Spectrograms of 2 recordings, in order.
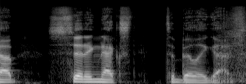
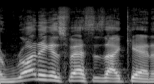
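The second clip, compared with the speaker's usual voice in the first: ordinary talk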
